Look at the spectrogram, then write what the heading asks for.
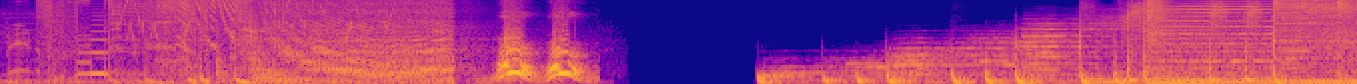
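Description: Dogs bark in a few sharp, loud bursts, set among a busy musical backdrop with a brief silent gap before the music resumes.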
